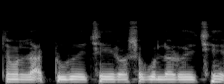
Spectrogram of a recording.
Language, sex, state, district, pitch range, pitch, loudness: Bengali, male, West Bengal, Dakshin Dinajpur, 115-120 Hz, 115 Hz, -16 LUFS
